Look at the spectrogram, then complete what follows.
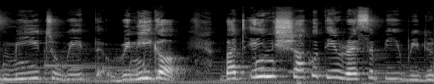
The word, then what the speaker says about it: Xacuti: interesting Goen recipe and that is of the Shakti many people mispronounce this Shakti as jaui but it is Shakti so let's get started with it on and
